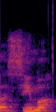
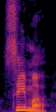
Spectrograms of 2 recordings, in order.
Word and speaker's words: Sima: So, Sima. Sima. And so kind of pronounced like Zima, but with an S, right?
